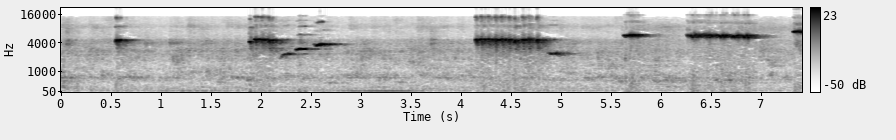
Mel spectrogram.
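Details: Olive-backed sunbird (konin) in energetic gacor song with full isian material: very high, thin whistles and short descending slurs, given in bursts separated by brief silences, with some notes held as long, piercing tones near the end.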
